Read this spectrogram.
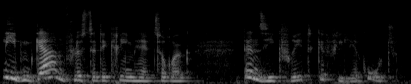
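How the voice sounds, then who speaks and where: Very breathy woman reading a children's story. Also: lowish voice, a little slow. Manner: animated, whispery, with asides to children. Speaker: radio host reading aloud.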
